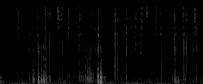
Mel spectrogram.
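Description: Faint, irregular crackling and ticking, with one slightly stronger click about a second in.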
